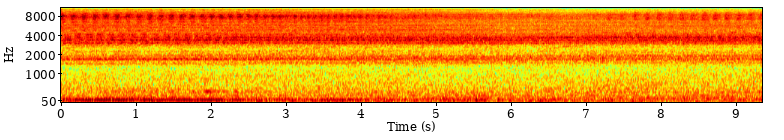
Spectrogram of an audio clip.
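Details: Natural cicada chorus recorded in the wild: a dense, continuous shrill buzz that pulses rapidly and stays steady throughout, with a faint low hum underneath.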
